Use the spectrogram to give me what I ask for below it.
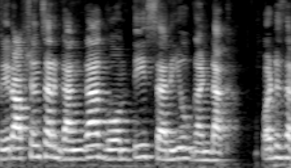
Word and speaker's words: Saryu: So your options are Ganga, Gomti, Saryu, Gandak. What is the right answer? River that passes through Ayodhya. The right answer is Saryu River. कहीं कहीं पे सरजू भी लिखते हैं, ठीक है?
